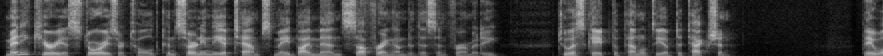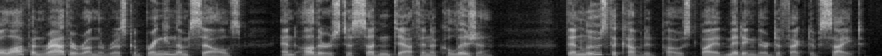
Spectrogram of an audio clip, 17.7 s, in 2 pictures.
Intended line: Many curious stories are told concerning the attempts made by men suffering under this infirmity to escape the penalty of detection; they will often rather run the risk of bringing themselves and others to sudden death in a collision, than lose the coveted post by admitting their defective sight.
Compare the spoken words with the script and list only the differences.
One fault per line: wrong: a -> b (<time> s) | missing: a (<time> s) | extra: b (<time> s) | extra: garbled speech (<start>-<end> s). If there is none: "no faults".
no faults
